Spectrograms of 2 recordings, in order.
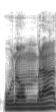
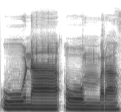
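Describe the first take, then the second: First: The final vowel is dropped and the words join. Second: The final vowel is pronounced before the next word. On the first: The speaker calls it right. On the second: The speaker calls it wrong.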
